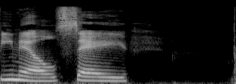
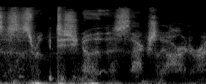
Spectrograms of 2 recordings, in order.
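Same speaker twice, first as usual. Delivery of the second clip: whispering; 9 dB quieter, much faster than usual. Pretend. Whispering in the game.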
